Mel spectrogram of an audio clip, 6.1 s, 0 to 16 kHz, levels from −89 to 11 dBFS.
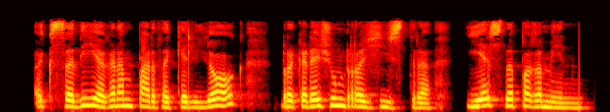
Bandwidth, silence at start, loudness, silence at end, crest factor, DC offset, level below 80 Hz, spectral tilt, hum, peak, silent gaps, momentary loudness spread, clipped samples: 8.2 kHz; 0.35 s; -16 LUFS; 0.2 s; 16 dB; under 0.1%; -54 dBFS; -5 dB/octave; none; -2 dBFS; 4.57-4.64 s; 10 LU; under 0.1%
